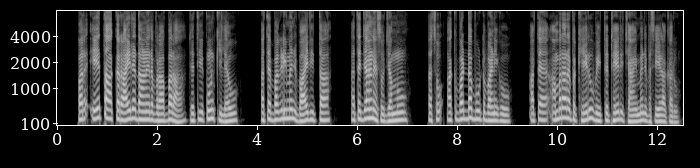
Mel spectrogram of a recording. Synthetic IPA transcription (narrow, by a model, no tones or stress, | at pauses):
pɐɾeːt̪aɐkɾaːiɾɛd̪aːɽ̃ɛɾɛbɐɾaːbəɾaːd͡ʒɐt̪ɪjɛkʊɽ̃kilɛːu | ɐt̪ɛbɐɡɽimɐ̃nd͡ʒbaːid̪ɪt̪ːa | ɐt̪ɛd͡ʒɛɦɽ̃ɛsod͡ʒɐmːu | t̪asoɐkbɐɖabuːʈbɐɽ̃iɡo | ɐt̪ɛɐ̃mbɾaɾɛp̬ɐkʰeːɾubʱit̪ʈʰeːɾit͡ʃʰãːĩmɐ̃nd͡ʒbʱɐseːɽakɐɾuː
